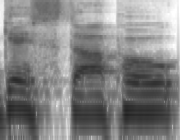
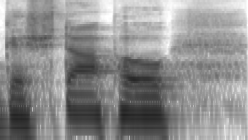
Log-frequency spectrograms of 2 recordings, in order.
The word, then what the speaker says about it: Gestapo: Regarding “Gesstapo” or “Geshtapo”: as I said, it’s a mess. But for now you can use whichever of these pronunciations you prefer: according to all the dictionaries I’ve seen, they’re both valid.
